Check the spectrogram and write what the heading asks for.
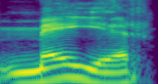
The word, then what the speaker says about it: Meyer: I know you pronounce that Meyer, but that last name, M-E-Y-E-R, would be Breckin Meyer.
